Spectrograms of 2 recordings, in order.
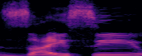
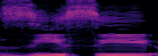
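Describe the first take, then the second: First: It is pronounced with a German-sounding lilt. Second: It is pronounced the Latin way. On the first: It gives the name a German flavor. "which is putting a German lilt to it" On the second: It follows how the Latin source word is pronounced. "the way that the Latin section of the word that it's from is pronounced"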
